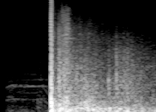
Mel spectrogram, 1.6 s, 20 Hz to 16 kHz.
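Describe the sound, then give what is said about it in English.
A single cannon shot from a ceremonial gun salute for Queen Elizabeth II at Parliament House: one loud, sharp boom that erupts suddenly, followed by a long rumbling decay. “A gun salute and flags half-mast at Parliament House, marking the end of an era. 96 shots for every year of Queen Elizabeth II's life.”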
